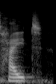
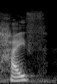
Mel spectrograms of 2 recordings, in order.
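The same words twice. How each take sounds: First: The word ends with a hard t sound. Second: The word ends with a th sound. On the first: The speaker calls it right. "The word is height" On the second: The speaker calls it wrong. "There is no word such as height"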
